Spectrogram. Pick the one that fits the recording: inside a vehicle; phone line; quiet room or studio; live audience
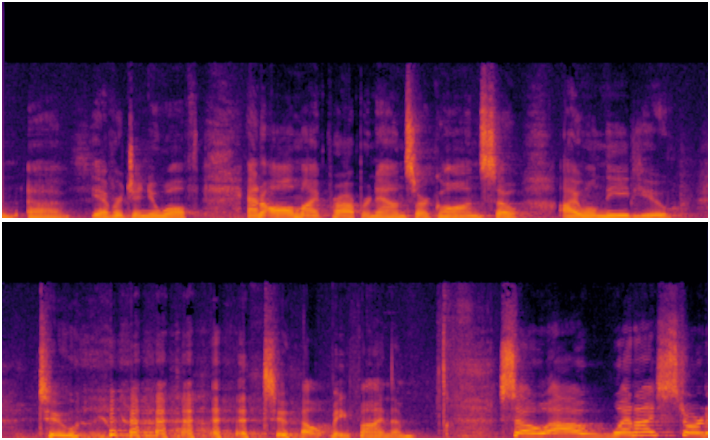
live audience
